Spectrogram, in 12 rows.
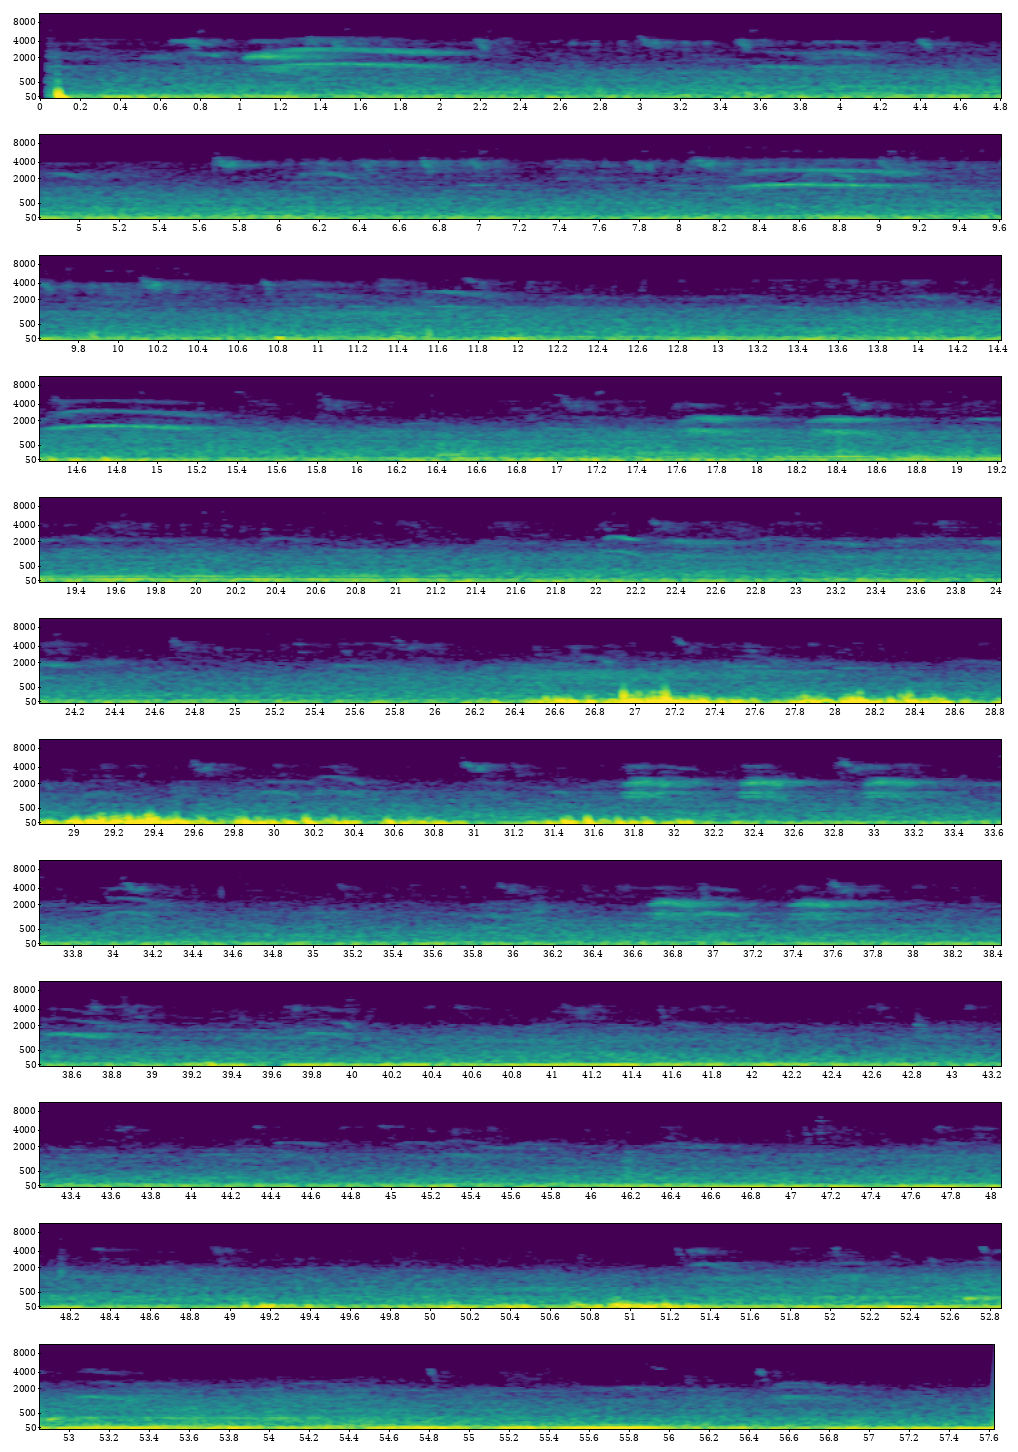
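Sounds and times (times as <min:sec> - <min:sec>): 
birds on a street: 0:00.0 - 0:57.5.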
